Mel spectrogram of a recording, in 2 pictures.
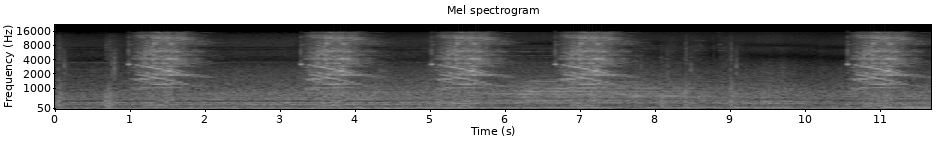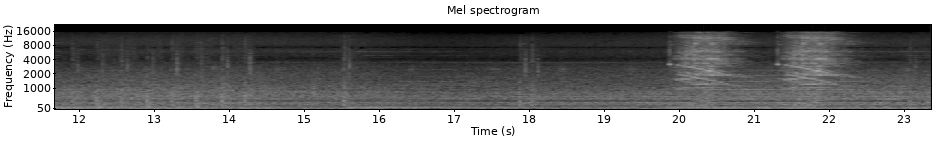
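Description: A game device turns with a short, falling electronic swoosh, several times over.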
